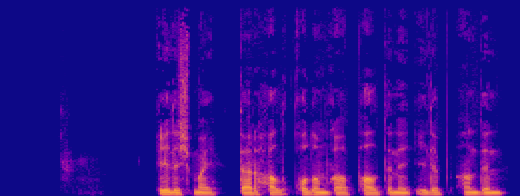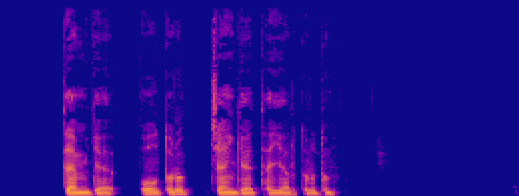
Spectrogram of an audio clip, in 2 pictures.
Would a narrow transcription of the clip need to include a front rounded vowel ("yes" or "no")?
no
